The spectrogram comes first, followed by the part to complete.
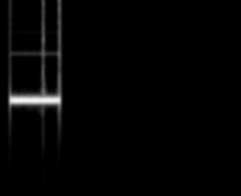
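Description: Line-up test tone played with colour bars at the head of a video recording: one steady beep lasting about half a second, with a click where it starts, another partway through and one where it cuts off.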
